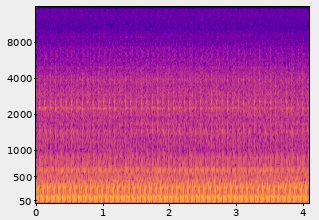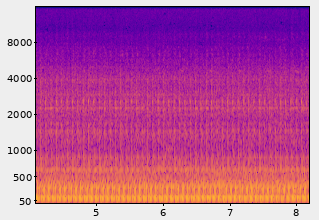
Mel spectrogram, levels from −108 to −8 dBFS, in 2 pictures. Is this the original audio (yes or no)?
yes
